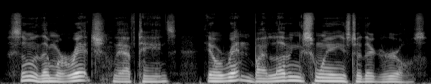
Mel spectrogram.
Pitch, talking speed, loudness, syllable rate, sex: 145 Hz, 220 wpm, -18 LUFS, 5.9 syllables/s, male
